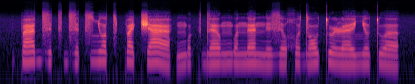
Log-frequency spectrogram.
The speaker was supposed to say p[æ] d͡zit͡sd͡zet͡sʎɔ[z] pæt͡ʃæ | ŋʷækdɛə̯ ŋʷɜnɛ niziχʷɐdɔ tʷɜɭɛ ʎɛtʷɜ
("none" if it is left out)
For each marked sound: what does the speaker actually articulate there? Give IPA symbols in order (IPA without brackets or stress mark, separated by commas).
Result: æ, t͡s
